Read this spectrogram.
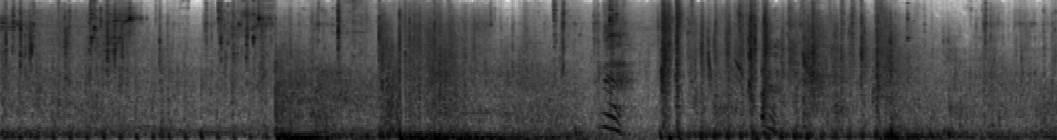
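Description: Gunshots crack in rapid bursts nearby.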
